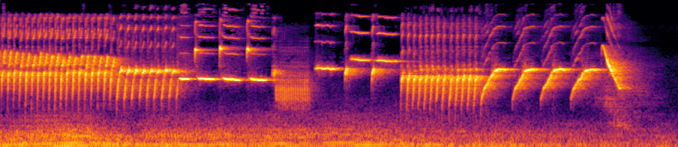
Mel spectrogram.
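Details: Canary singing to trigger other canaries: fast rattling trills, repeated clear whistled notes, a buzzy burst, then a run of rising sweeping whistles ending in a sharp upslur.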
